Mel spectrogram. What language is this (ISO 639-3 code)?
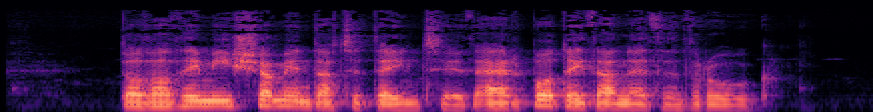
cym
